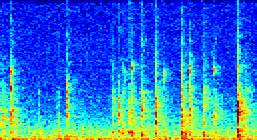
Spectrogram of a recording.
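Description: Fast keystrokes on a computer keyboard, including taps of the tab key, clatter in an irregular rhythm of light clicks at close range over a faint steady hum, with no voices.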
